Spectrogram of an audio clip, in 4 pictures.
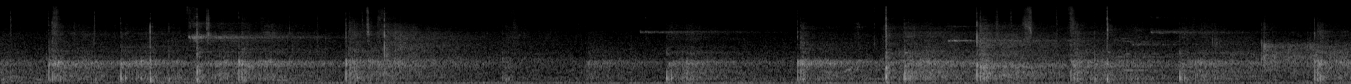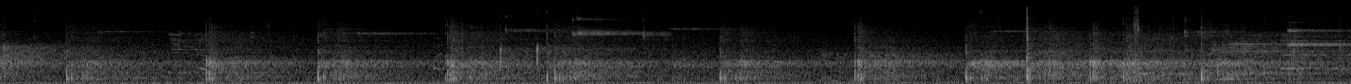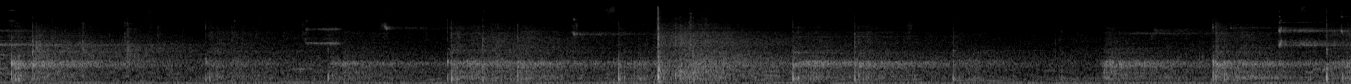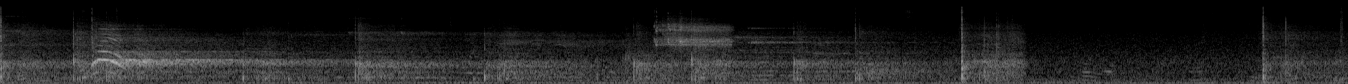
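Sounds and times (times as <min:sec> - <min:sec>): tennis balls bouncing: 0:00.0 - 0:50.8, 0:53.1 - 0:54.0
rackets striking tennis balls: 0:00.0 - 0:50.9, 0:53.0 - 0:54.0.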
